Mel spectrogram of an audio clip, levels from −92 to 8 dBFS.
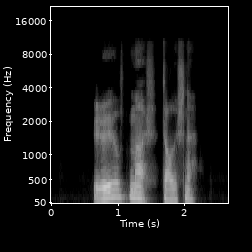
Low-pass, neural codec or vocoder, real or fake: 10.8 kHz; codec, 24 kHz, 0.9 kbps, DualCodec; fake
